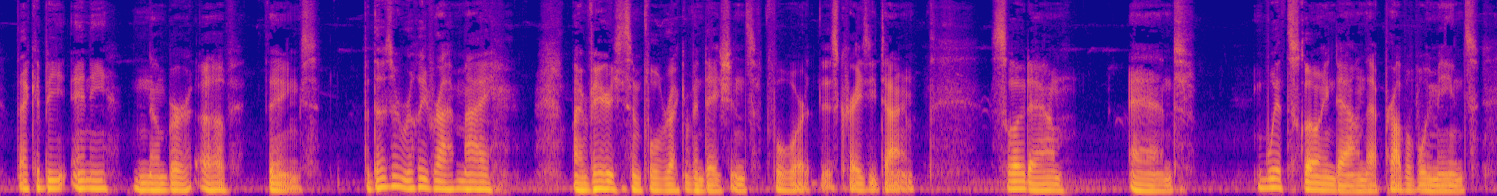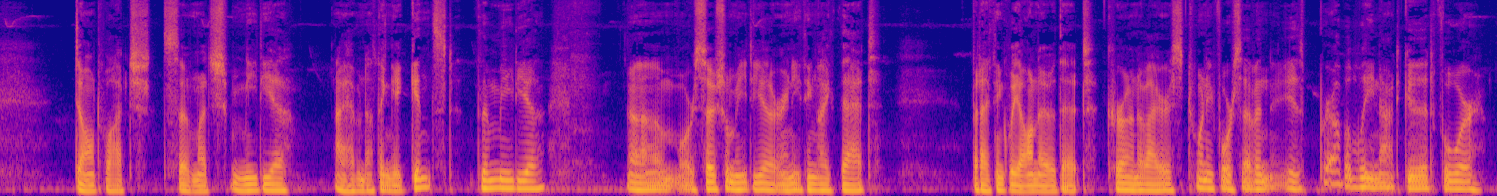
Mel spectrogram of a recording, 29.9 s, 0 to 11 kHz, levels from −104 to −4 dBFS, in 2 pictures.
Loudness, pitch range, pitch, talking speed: -27 LUFS, 105-125 Hz, 120 Hz, 130 wpm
